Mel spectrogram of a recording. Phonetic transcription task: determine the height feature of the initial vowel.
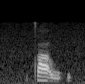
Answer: low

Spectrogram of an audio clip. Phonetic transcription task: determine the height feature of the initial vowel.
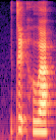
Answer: mid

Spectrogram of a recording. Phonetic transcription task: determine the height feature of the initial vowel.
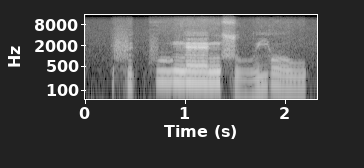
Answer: high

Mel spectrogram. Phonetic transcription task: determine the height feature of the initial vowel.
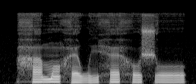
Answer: low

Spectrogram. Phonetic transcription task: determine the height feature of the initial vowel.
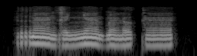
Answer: mid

